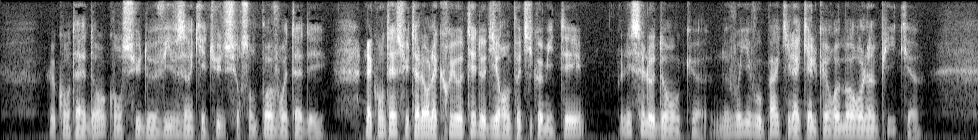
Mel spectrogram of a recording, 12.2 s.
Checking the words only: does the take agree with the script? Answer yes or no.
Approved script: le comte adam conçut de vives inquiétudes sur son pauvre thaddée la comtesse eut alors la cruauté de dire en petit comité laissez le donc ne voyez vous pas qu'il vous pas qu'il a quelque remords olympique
no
